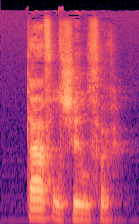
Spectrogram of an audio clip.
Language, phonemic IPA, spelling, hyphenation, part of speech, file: Dutch, /ˈtaː.fəlˌzɪl.vər/, tafelzilver, ta‧fel‧zil‧ver, noun, Nl-tafelzilver.ogg
- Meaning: table silver (silver tableware)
